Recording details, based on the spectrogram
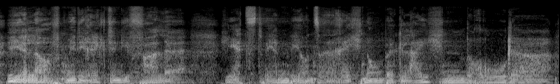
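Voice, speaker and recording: A man playing a vain, gloating villain demon hunter with a deep gravelly voice in a German fantasy parody audio drama. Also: slow pace, heavily acted. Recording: echoey reverberant hall.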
